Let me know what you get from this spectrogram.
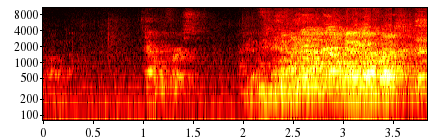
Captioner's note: audience laughs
